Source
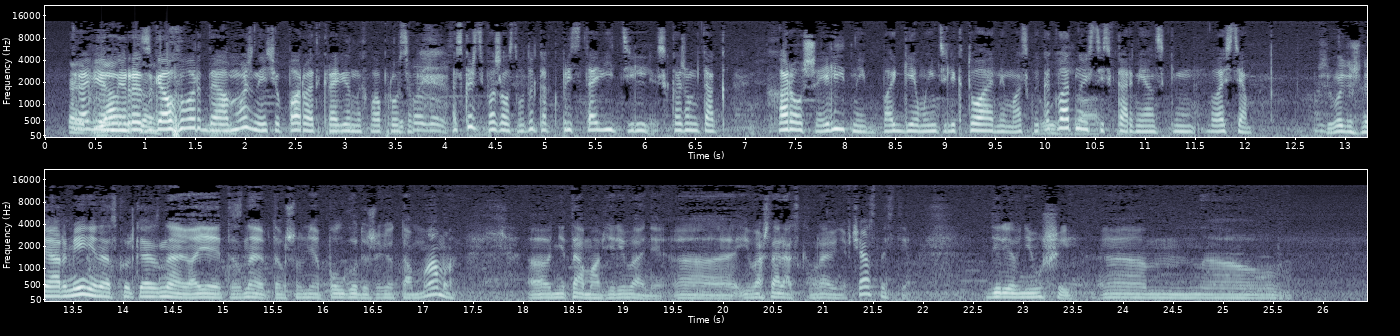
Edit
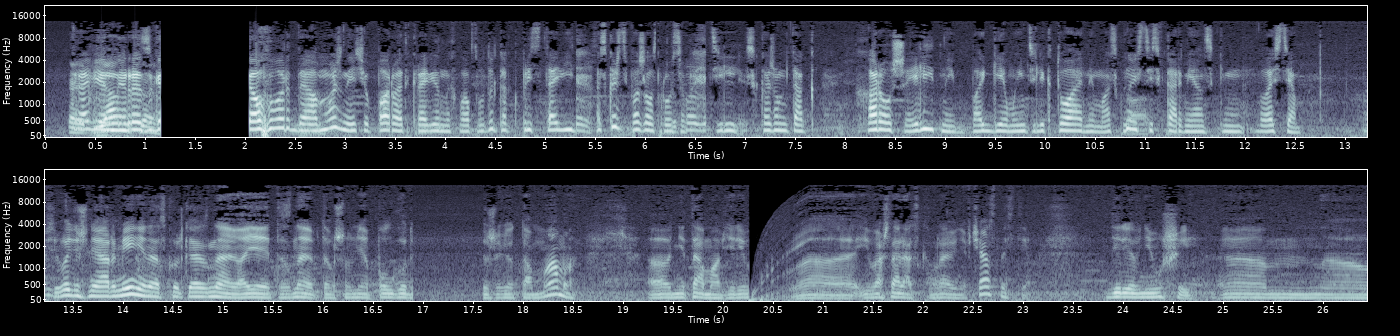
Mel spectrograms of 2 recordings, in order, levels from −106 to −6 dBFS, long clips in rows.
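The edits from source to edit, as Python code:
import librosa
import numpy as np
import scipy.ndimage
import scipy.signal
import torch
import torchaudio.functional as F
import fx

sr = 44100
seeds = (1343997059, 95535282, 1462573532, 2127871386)

y = fx.edit(x, sr, fx.insert_silence(at_s=1.15, length_s=0.89),
    fx.swap(start_s=3.37, length_s=0.5, other_s=4.66, other_length_s=1.05),
    fx.cut(start_s=9.92, length_s=0.4),
    fx.insert_room_tone(at_s=16.4, length_s=0.71),
    fx.tape_start(start_s=19.05, length_s=0.61), tone=tone)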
